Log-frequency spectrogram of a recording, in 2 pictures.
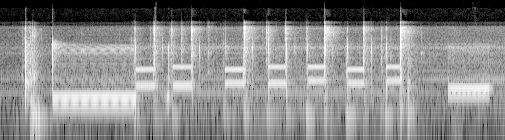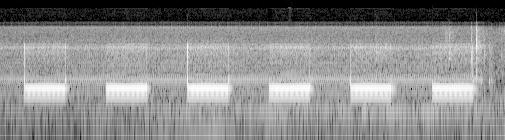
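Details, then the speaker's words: Repaired and converted single-slot payphone at final checkout. Steady dial tone, a quick run of touch-tone digits, then a regular busy signal about once a second from calling a busy number. Normal dial tone and DTMF dialing. "We'll give you some dial tone. We'll call my number and it'll be busy."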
